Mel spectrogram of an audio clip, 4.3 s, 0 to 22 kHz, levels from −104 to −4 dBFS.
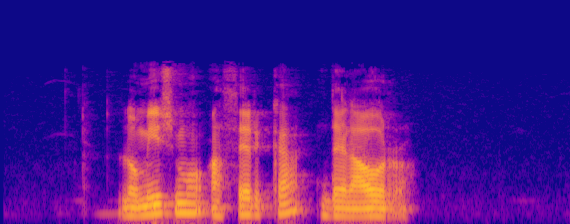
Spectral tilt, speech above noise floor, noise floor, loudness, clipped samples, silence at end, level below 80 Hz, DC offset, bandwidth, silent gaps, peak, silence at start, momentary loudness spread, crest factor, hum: -6.5 dB/octave; 55 dB; -78 dBFS; -24 LUFS; under 0.1%; 1.2 s; -62 dBFS; under 0.1%; 7.6 kHz; none; -4 dBFS; 0.9 s; 10 LU; 22 dB; none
